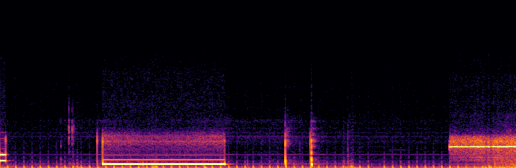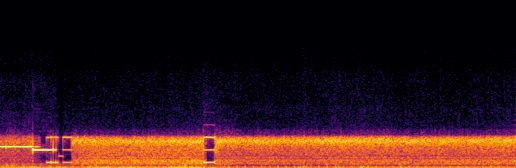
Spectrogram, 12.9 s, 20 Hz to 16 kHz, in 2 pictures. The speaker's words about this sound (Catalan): posar-nos el mòdem de 9600 que vam estrenar fa 6 anys, començarem.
